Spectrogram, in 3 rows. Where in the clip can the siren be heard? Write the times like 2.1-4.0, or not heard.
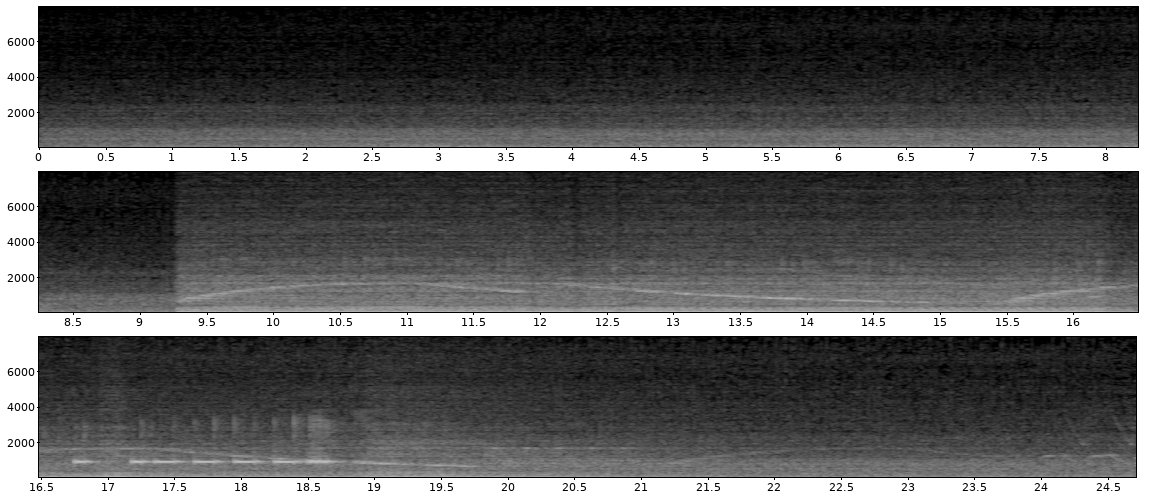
9.2-24.6.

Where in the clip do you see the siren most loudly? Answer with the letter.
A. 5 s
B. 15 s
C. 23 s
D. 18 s
D.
